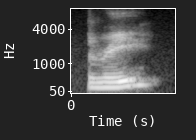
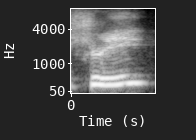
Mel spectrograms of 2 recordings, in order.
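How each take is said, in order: First: It is said with an American accent. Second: It is said Jamaican-style, with a t sound. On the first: "You ain't Jamaican, man" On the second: "You want me to say tree?"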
